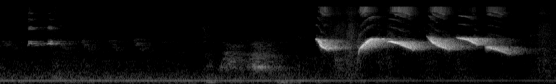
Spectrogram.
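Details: After a few faint chirps and soft sounds, a champion green-winged saltator bursts into a rapid phrase of about five loud whistled notes, each sweeping up then down. The song is used to warm up another saltator.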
